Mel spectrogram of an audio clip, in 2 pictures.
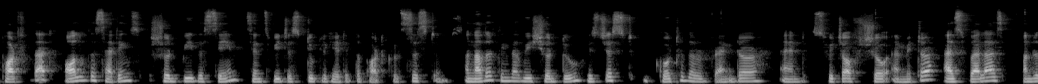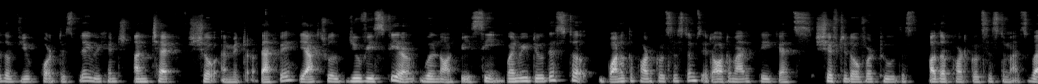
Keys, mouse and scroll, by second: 0.8-2.4 scroll down 9, 2.5 scroll up 2, 7.3 click, 7.9 scroll down 3, 8.8 click, 10.4 click, 10.7 scroll down 3, 12.3 click, 13.3 click, 15.4-17.2 scroll up 7, 17.3 click, 17.8-18.5 scroll down 5, 19.0-20.7 scroll down 3.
